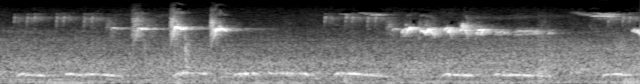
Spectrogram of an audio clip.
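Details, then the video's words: High sharp chirps and twittering whistles from birds at a lodge beside a loch in Dundee, layered over a soft, low, repeated cooing of a dove in the background. "Birds whistling"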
